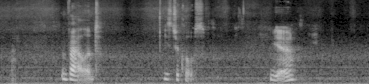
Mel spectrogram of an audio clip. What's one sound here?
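A young woman speaks briefly and quietly, close by.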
